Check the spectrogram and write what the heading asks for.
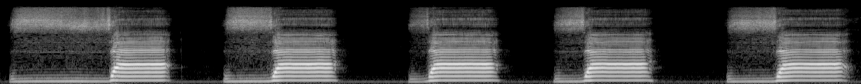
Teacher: It's a Z sound. And with alif, make it long. It's a light.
